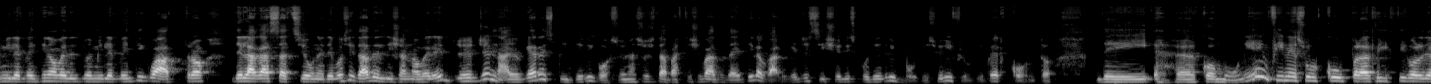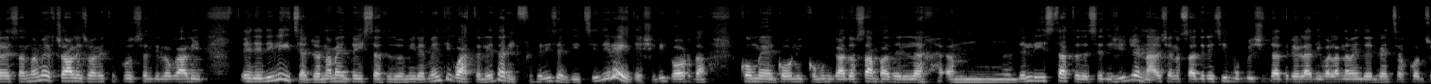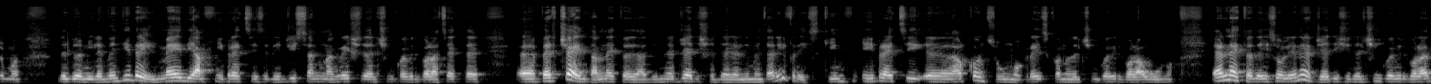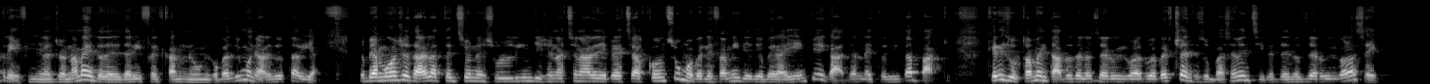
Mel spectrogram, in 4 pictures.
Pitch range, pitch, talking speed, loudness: 125-155 Hz, 135 Hz, 170 wpm, -22 LUFS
